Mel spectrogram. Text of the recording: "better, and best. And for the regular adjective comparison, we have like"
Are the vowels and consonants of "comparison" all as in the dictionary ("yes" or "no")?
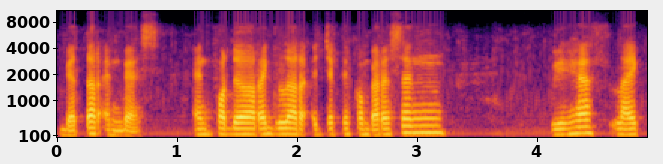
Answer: yes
